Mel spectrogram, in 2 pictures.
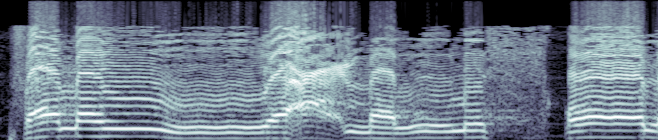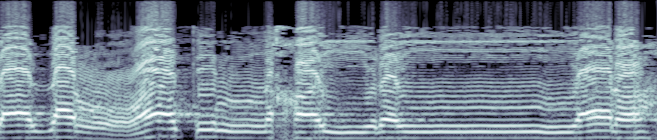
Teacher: Nun mati ketemu ya, maka hukumnya idgham, langsung masuk ke dalam huruf ya. فَمَنْ ya'mal, seperti biasa ya'mal nyambung ke mim, jangan diputus, jangan disiddah, jangan dimati, tidak pula rohawa, tidak rohawa.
